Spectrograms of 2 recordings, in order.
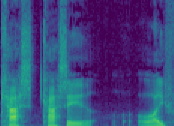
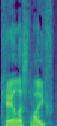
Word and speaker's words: Careless Life: Cassie Life. What? Careless Life. Careless Life. That's it.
